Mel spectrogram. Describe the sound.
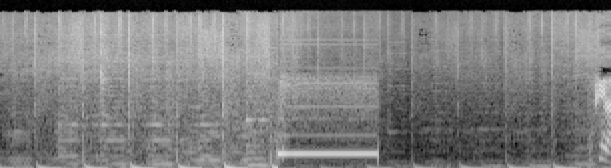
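A telephone tone rings out during a redialed call: one steady, even tone lasting about a second, set amid a loud, regular thumping beat that runs before and after it.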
